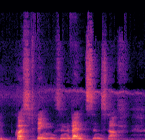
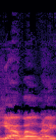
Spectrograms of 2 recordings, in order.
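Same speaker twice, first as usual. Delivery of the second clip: light, acted, snarky sass; 4 dB louder than usual. Retelling own reply to a game character, imitating own snarky reply. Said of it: "I gave her a little snark back".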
